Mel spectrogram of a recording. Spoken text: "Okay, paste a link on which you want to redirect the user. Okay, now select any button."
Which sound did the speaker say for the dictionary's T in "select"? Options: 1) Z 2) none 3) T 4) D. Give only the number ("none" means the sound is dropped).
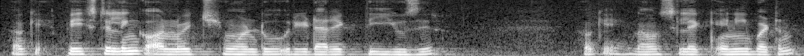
2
